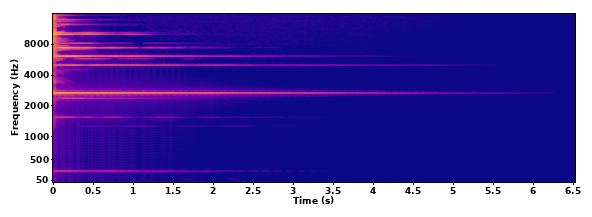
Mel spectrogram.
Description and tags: Triangle Open 04
Basic triangle sample using wooden mallet.
Recorded using a Rode NT5 and a Zoom H5.
Edited in ocenaudio.
It's always nice to hear what projects you use these sounds for.
acoustic, app, clang, cue, ding, hit, idea, Idiophone, indication, instrument, interface, metal, metallic, notification, percussion, ping, ting, Triangle, ui, user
